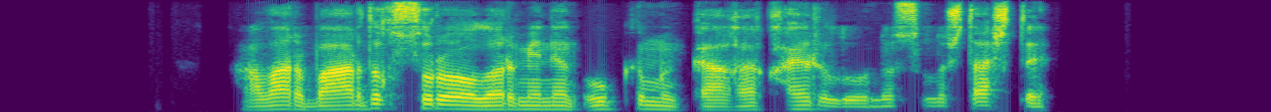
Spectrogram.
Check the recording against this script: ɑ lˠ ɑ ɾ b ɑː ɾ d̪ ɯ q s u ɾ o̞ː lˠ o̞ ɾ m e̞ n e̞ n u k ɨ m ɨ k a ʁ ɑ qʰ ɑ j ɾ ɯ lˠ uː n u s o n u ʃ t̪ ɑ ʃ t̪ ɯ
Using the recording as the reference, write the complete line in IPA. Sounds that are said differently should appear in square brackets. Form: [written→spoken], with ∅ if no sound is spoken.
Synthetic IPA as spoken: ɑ lˠ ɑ ɾ b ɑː ɾ d̪ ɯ q s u ɾ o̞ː lˠ o̞ ɾ m e̞ n e̞ n u k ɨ m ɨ k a ʁ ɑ qʰ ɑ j ɾ ɯ lˠ uː n u s [o→u] n u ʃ t̪ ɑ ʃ t̪ ɯ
